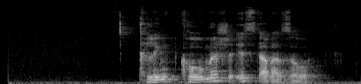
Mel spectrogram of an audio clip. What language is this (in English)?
German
